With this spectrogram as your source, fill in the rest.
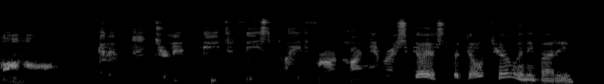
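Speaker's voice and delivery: very quiet, breathy, leaning-in whisper, barely voiced. Voicing a character who leans forward to the guests, whispering. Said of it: "she leans forward and she whispers".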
